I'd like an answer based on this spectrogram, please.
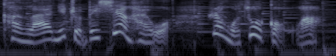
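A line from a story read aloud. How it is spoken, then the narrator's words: Laughing. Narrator (Chinese): 我笑着说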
